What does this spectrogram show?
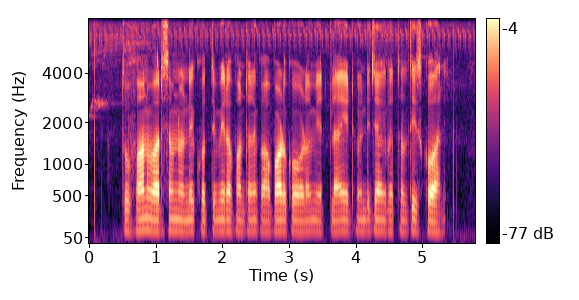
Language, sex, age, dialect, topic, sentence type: Telugu, male, 18-24, Telangana, agriculture, question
